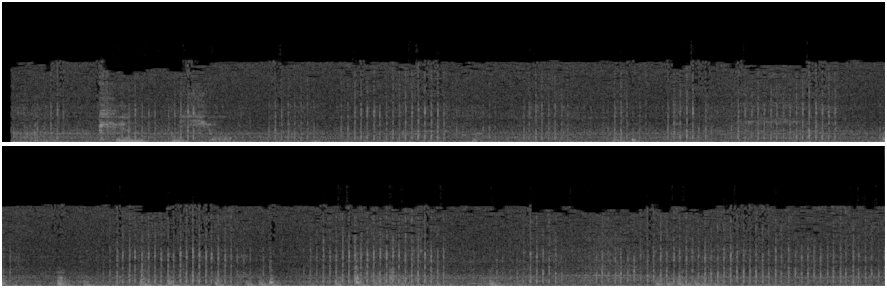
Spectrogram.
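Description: Tyres roll slowly over a paved road.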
